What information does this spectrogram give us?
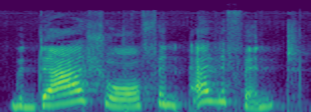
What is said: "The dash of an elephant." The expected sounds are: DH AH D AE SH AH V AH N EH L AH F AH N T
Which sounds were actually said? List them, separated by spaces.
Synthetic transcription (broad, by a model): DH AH D AE SH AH F AH N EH L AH F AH N T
